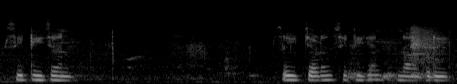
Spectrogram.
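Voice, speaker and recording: A woman's voice: mid-range voice, little pitch movement, takes it slowly, a little hiss or hum. A woman teaching English pronunciation, drilling words one by one, repeating each and giving its meaning. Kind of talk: spoken lesson on pronunciation.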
